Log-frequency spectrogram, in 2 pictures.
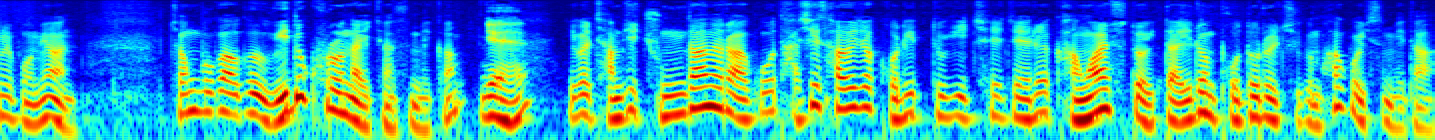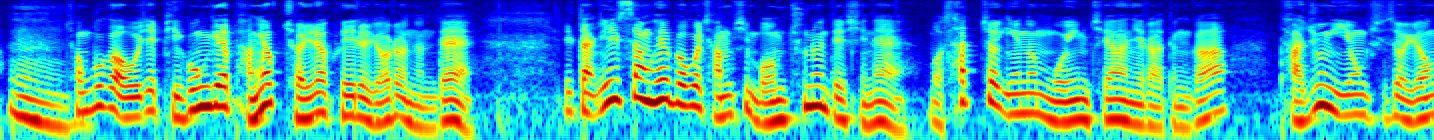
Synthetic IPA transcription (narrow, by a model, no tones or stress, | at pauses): ɯɭbomjʌn | t͡ɕʌŋbuɡakɯɥidukʰoɾonait͡ɕ͈ans͈ɯmɲik͈aje | iɡʌɭt͡ɕamɕʰit͡ɕuŋdanɯɾɦaɡotaɕ̬ʰisʰawe̞d͡ʑʌk̚k͈ʌɾit͈uɡit͡ɕʰe̞d͡ʑe̞ɾɯɭkaŋwaɦaɭs͈udoit̚t͈aiɾʌnpodoɾɯɭt͡ɕiɡɯmhaɡois͈ɯmɲida̰t͡ɕʌŋbuɡaod͡ʑe̞piɡoŋɡepaŋjʌk̚t͡ɕ͈ʌʎːak̚ɸwe̞iɾɯɭjʌɾʌnːɯnde̞ | iɭt͈aniɭs͈aŋɸwe̞boɡɯɭt͡ɕamɕʰimʌmt͡ɕʰunɯnde̞ɕʰine̞mwʌsʰat͡ɕ͈ʌɡinɯnmoimt͡ɕe̞aɲiɾadɯŋɡa | tad͡ʑuŋijoŋɕʰis̬ʰʌɭjʌ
